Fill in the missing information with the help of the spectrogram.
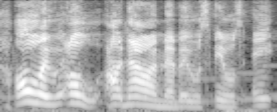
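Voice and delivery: usual speaking voice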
